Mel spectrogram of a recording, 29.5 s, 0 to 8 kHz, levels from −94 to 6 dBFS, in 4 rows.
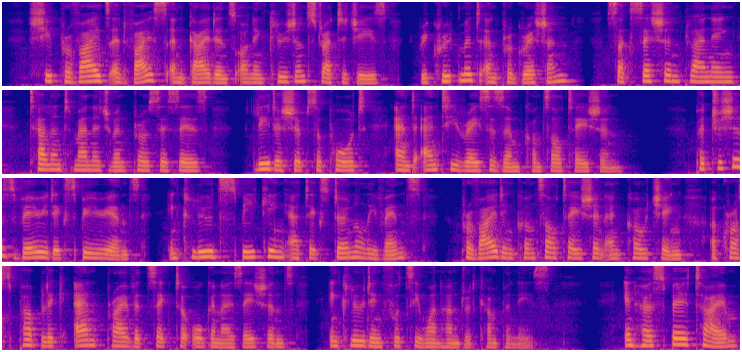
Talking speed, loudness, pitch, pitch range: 100 wpm, -28 LUFS, 155 Hz, 140-180 Hz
